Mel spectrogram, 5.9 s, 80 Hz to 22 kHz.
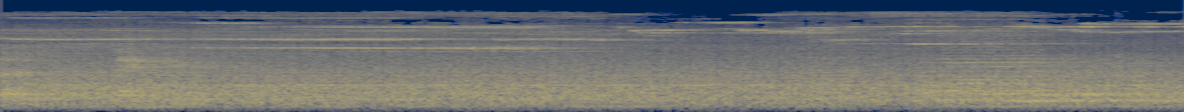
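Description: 700 series Rail Star Shinkansen pulling slowly into the platform under braking, a steady rush of wheels on rail with thin, high-pitched squeals drifting over it.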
